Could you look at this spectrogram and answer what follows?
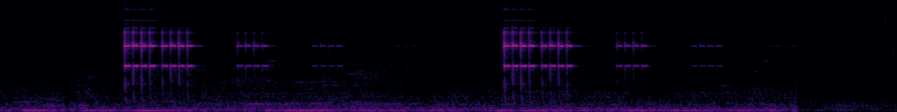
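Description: Phone alarm ringing: a quick trill of high beeps followed by several fading repeats, the whole phrase played twice about four seconds apart. Under it runs a low steady hum that cuts off near the end.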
